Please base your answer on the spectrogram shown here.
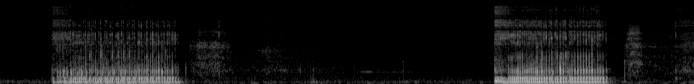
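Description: Two loud, rough, rattling snores on inhalation, each over a second long, with quiet exhalations between: dog snoring.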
